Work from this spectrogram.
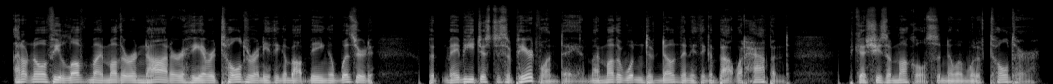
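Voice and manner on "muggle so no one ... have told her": plain reading voice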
